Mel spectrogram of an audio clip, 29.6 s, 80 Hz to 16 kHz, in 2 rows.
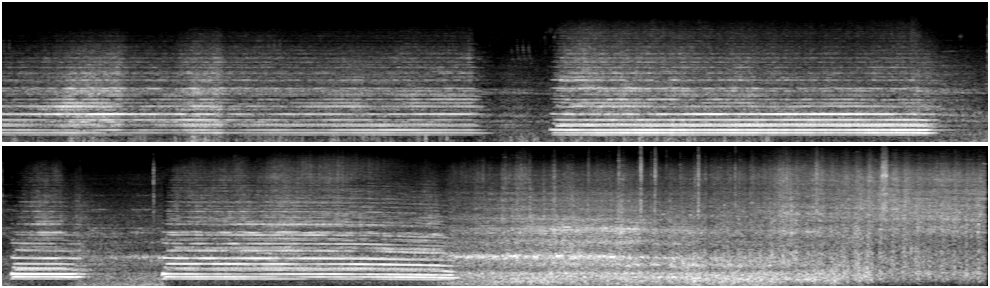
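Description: Diesel locomotive air horn sounding a multi-note chord in the grade-crossing pattern: two long blasts, one short and a final long one. About 22 seconds in the horn stops and the passing train takes over, with the lead locomotives' engines running and the wheels clattering on the rails.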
